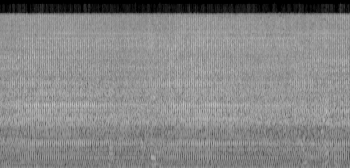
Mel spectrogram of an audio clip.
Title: Barulho no motor new civic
